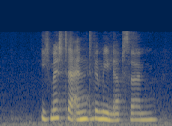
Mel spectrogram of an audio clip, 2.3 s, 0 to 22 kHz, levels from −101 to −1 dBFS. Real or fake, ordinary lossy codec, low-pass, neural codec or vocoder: fake; none; none; codec, 16 kHz, 1 kbps, FunCodec, trained on LibriTTS, 50 frames a second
